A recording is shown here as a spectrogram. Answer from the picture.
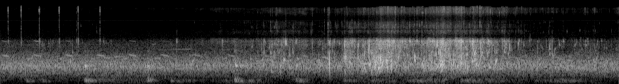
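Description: Calls of a flock of birds, many overlapping, swelling about halfway through and fading again, over small waves slapping against the kayak.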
